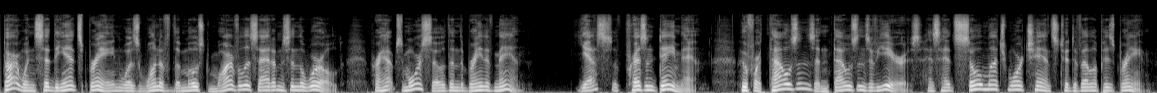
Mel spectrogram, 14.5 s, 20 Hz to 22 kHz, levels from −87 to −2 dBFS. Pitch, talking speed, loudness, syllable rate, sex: 145 Hz, 185 wpm, -18 LUFS, 4.5 syllables/s, male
